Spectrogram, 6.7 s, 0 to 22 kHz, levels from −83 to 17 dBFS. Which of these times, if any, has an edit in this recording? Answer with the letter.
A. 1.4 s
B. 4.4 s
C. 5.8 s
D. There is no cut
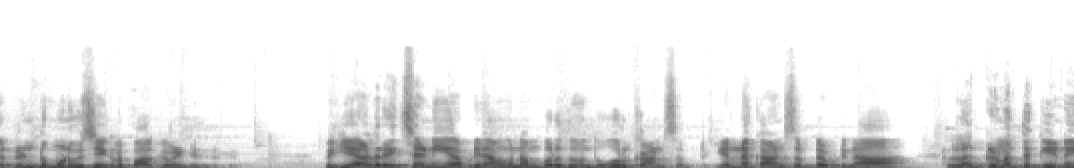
C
